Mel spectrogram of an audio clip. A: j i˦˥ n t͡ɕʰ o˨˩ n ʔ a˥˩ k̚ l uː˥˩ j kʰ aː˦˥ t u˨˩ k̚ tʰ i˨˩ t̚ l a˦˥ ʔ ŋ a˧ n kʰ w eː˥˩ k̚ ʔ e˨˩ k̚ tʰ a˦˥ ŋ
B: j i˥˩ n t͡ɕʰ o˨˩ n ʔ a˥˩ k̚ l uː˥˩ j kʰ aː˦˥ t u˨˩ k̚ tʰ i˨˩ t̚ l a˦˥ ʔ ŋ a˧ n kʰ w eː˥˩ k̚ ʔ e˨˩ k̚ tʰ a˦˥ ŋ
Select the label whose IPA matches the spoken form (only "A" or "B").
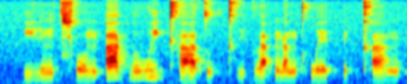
A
